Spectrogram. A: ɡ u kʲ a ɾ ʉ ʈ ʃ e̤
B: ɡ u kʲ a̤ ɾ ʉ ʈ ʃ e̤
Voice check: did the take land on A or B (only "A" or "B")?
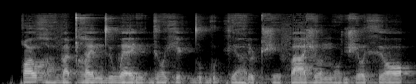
B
